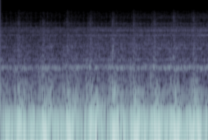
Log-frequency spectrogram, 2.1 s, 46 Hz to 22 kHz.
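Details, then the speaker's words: 1989 BMW 535i E34 with the M30B35 six, last registered in 2012, with the exhaust cut off: a deep, lumpy idle picks up, then stumbles and dies. Misfire; weird noise suspected from the cut exhaust. "you see how it it kind of picked up and now it's dying so the we the weird noise that we're hearing I think is related to the fact that the exhaust is cut off"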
